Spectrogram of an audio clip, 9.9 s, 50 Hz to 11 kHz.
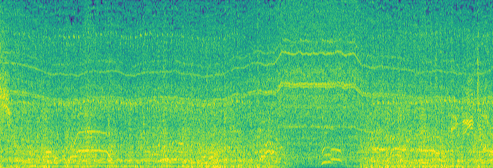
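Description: A heist drill grinds into a bank vault deposit box during the Fleeca heist in GTA 5, a steady mechanical whine under dense game noise, dipping briefly near the middle before resuming.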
